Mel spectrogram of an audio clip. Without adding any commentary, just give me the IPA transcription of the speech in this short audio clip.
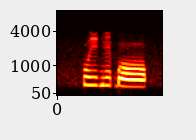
kʷ iː˨ ɡ ĩ˨ ɓ oː˨

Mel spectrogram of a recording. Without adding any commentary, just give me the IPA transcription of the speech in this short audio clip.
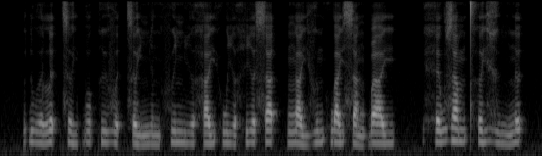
ɗ ṳ˨˩ ə̯ l ə˦˥ t̚ s ə̤˨˩ j ɓ o˨˦ k ɨ˨˦ v ə˨˩ t̚ s ə˧˩ j ɲ ə̤˨˩ n f ɨ˧ ɲ i̤˨˩ ə̯ h a˨˦ j h w i˧˩ ə̯ h i˧ ə̯ s a˦˥ t̚ | ŋ a˧˩ j v ɨ˨˦ m h w a˨˦ j s a˧˩ ŋ ɓ a˧ j | h ɛ˨˦ w z a˧ m t̪ʰ ə˨˦ j ɣ ɨ̤˨˩ ŋ n ə˦˥ t̚

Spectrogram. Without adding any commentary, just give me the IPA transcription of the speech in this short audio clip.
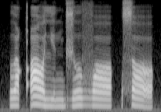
o qʼ ɔ lʲ ɵ n d͡ʒ o v ɔ | s ɔ

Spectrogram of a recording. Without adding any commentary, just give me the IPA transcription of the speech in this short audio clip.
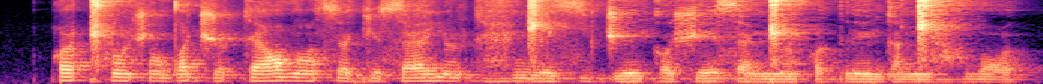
qʷ ə ǁʰ ɔ̃ ʃ œ̃ dˤ ə d͡ʒ œ k æ ðˤ ẽ s œ ɡʲ œ s æ j œ̃ k æ̤ ŋ͡ǁ e sʲ ɯ d͡ʒ ẽ k ɔ ʃ e s æ ŋ͡ǁ œ̃ qʷ ə ɡ r ẽ ɡ a ŋ͡ǁ æ̤ ðˤ o

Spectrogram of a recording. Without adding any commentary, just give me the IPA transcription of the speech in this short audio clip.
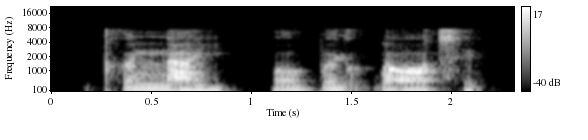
pʰ ɵ˥ n n̪ aː˨˩ j | o˨˧ w p ɵ˥ ɥ ʊ˥ k̚ l ɔː˨˧ t͡sʰ ɪ˨˥ k̚

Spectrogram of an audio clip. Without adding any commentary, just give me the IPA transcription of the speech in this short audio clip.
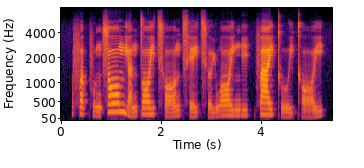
f ɐ˥ p̚ f ʊ˨ ŋ s ɔː˥ m j ɐ˨˥ n t̪ ɔː˥ j t͡sʰ ɔː˨˥ n t͡sʰ e˨˥ j t͡sʰ ɵ˨˧ ɥ w ɔː˧ j ŋ iː˧ k̚ f aː˥ j kʰ uː˨˧ j kʰ ɔː˨˥ j

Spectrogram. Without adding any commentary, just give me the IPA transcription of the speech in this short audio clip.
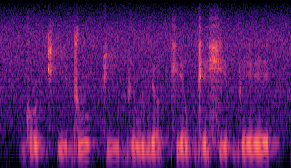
ɡ o cʰ i d u k i b ɪ w lʲ ɔ kʲ ɛ w ɡ e xʲ e b e

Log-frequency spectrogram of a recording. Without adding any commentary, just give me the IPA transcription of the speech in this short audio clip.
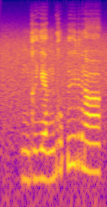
ŋ ɡ ʉ˩ lʲ ɑ˩ ŋ ɡ u˥ ʔ y˥ r ɑ̃˦

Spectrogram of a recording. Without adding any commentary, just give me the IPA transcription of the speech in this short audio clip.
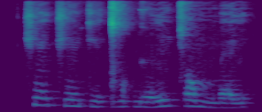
t͡ʃ ẽ˥ lʲ t͡ʃ ẽ˥ kʲ e˧ ɡ͡ǀ ɔ̃˥ ʔ ɡ ø˧ l i˥ c ɔ˥ mː ɛ˧ lʲ

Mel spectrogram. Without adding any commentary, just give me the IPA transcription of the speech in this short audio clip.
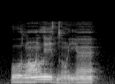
u˧ l ɔ̃˦ l i˦˨ d ũ˨ j ɛ̃˧

